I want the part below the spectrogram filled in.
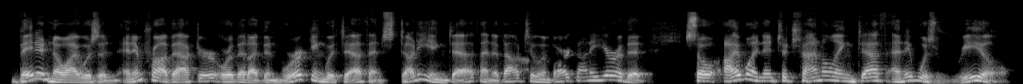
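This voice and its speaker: Over a quiet background, a man with a dark, mellow tone and vocal fry talks at a moderate pace with hardly any pauses, his fairly high pitch swinging very widely. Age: 70s. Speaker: improv actor and ritual facilitator. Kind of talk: podcast interview. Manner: halting, with many fillers and restarts.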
